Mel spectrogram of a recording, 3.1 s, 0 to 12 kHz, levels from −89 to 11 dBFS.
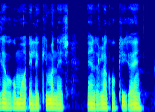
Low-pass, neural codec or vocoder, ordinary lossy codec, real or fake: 10.8 kHz; none; none; real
